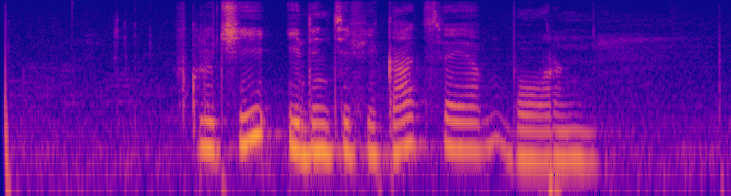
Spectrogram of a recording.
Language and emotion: Russian, neutral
